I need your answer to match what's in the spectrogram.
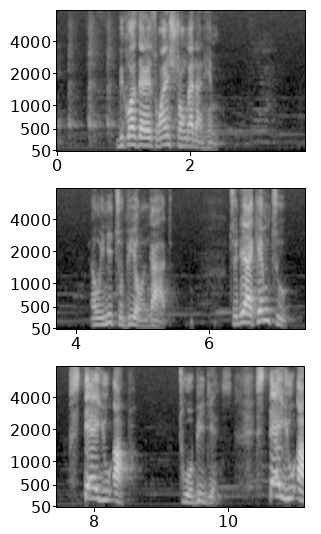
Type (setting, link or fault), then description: setting, large echoing room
